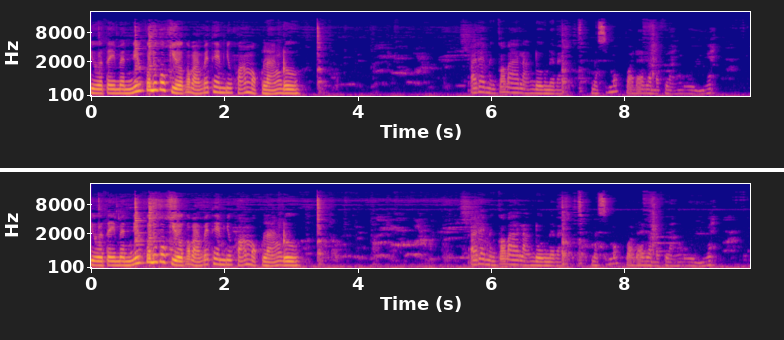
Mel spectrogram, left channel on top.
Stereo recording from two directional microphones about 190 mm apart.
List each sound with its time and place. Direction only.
0.0 s speech: 35° left (ahead or behind)
5.7 s speech: 35° left (ahead or behind)
7.5 s speech: 50° left (ahead or behind)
